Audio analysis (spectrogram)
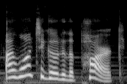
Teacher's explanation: the main words are want, go and park. The other words are softer, I to the. So if I say I want to go to the park, that's more natural than saying each word the same way. · For example, in the sentence, I want to go to the park, the main words are want, go, and park. The other words are softer, I to the. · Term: stresstimed, stress-timed language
